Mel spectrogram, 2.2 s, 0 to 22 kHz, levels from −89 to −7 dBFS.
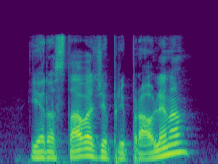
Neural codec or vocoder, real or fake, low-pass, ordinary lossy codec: none; real; 9.9 kHz; Opus, 64 kbps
